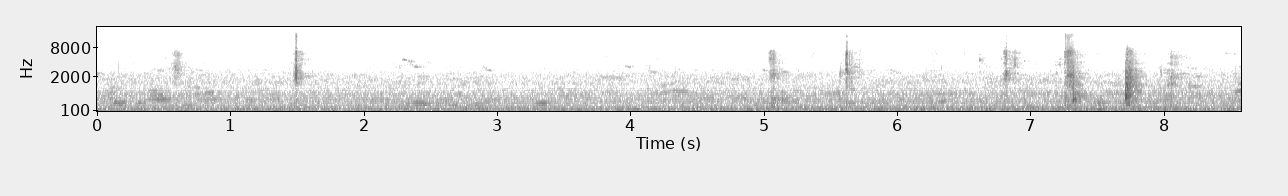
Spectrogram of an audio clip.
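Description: Quiet outdoor background noise with a handful of short, sharp clicks scattered through it, the loudest about a second and a half in and another pair near the end.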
